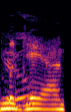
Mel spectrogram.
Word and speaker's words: McGann: Paul Megan? Doctor McGann. – Who? McGann. I'm sorry.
